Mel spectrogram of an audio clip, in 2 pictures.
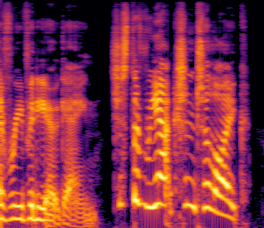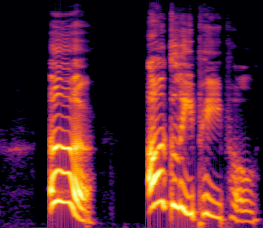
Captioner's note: imitates gamer scoffing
